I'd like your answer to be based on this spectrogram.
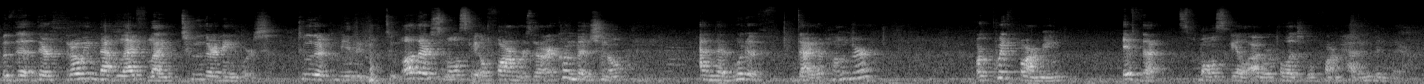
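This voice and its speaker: The voice moves at a moderate pace with lively intonation. Room echo is audible, and background noise is noticeable. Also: woman, medium pitch for a woman. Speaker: agroecology activist. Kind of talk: presentation.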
